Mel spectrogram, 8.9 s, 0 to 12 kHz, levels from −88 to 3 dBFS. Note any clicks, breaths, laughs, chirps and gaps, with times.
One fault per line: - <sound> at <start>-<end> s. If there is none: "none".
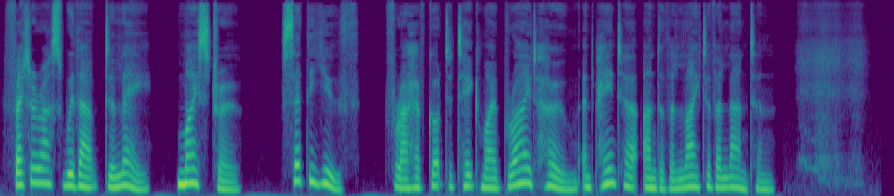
- sniff at 7.9-8.7 s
